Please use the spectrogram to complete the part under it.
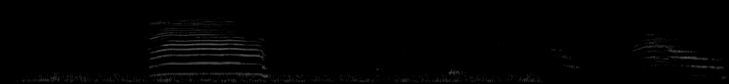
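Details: Kitten meowing indoors: one long, steady, high meow with rich stacked harmonics lasting about a second, a quiet pause, then a second shorter meow that bends downward at the start, over a faint room hiss.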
